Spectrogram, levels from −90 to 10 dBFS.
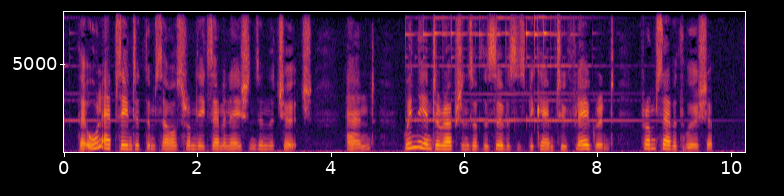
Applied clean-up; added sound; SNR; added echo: none; Bell; 18 dB; none.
